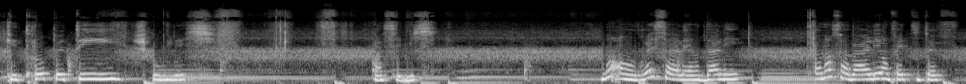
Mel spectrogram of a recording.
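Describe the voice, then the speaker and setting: A woman's voice: on the high side, measured pace, long pauses, music in the background, rough recording. A young adult woman chatting casually in slangy, informal language, thinking aloud as she crafts. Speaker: online video creator. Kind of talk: casual chat while crafting.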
